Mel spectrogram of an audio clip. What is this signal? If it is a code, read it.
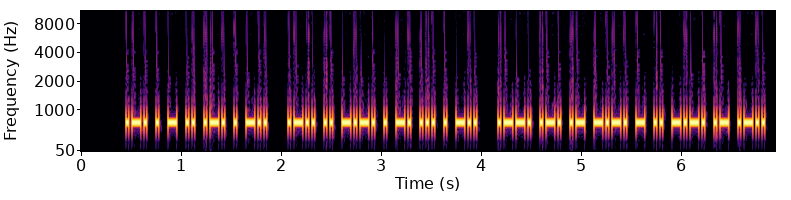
Morse code, heard as a keyed tone, about 37 wpm, 700 Hz. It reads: RETIRED LICENSED PRACTICAL
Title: Practice QSO - Exchange 3 - More Info - 40wpm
